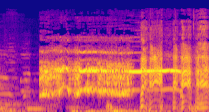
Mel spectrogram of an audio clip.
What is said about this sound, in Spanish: el despertador del gallito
